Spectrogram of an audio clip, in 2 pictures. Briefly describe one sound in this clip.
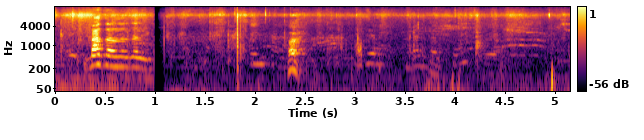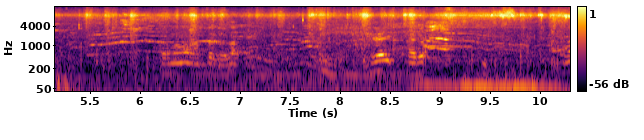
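Several people murmur quietly outdoors.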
